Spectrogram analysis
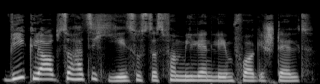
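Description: A woman voicing a patient mother who talks in a calm, firm, gently teasing way. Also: mid-range voice, moderate pace, no echo, studio quality, natural voice.

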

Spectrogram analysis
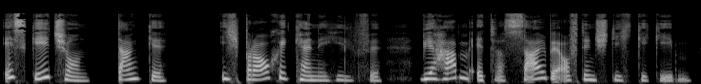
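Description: A woman's voice: mid-range voice, animated, takes it slowly, creaky, fairly bright tone, no room sound, clean studio sound, heavily acted. A woman voicing a young girl who was stung by an insect, speaking plaintively.

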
